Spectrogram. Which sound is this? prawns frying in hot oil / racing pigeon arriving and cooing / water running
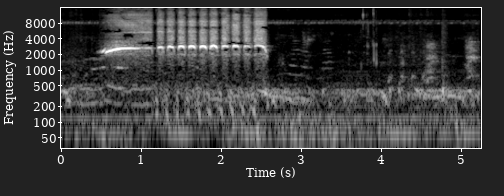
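racing pigeon arriving and cooing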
